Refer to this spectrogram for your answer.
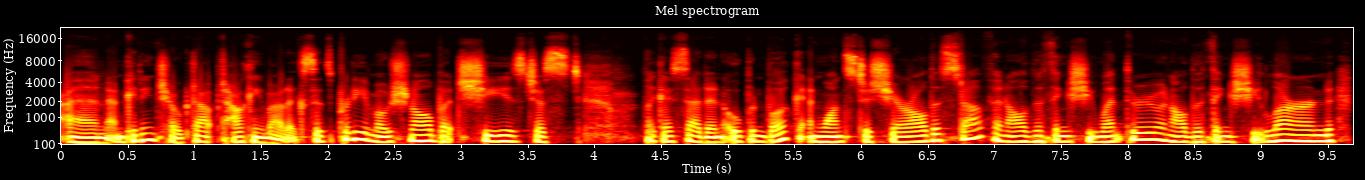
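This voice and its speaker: A woman hosting a podcast, chatty and friendly with her listeners, leading an interview. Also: sits low. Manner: chatty and warm toward guest, uses fillers like "you guys". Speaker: podcast host. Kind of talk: podcast interview and sponsor read.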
